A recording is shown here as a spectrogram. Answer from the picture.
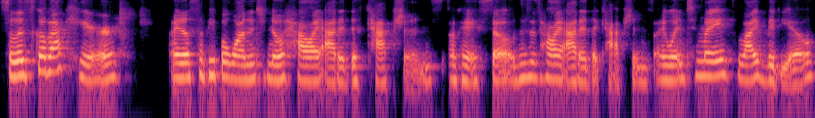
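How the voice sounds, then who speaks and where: At a fairly quick pace, a woman talks with a medium pitch and ordinary pitch variation. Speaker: health and fitness coach. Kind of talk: screen-share tutorial. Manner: casual, filler-heavy with 'like' and 'um'.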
